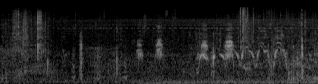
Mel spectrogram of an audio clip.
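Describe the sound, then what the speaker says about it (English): Ducks quack at a bird sanctuary pond while being fed, a scatter of nasal calls and honks from several birds, some close and loud, others fainter, in quick irregular bursts over light outdoor noise. "Okay, the duck ate all of it."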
